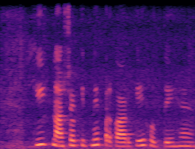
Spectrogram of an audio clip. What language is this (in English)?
Hindi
